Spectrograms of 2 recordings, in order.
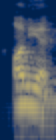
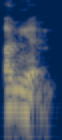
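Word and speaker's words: onion: आप इसको कैसे बोलते हैं? ऑनियन, right? Well, ऑनियन इज an incorrect pronunciation. इसका एक्चुअल प्रोनाउंसिएशन होता है अनियन। सिंपल है ना? अनियन। तो अगली बार आपको जब प्याज खरीदना हो then call it अनियन एंड नॉट ऑनियन।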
